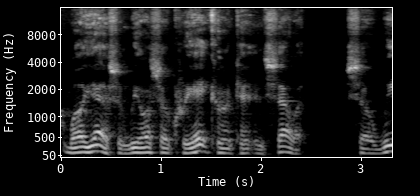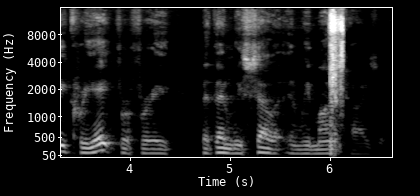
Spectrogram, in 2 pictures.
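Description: A man from the United States hosts a live stream, chatting casually with strangers in a halting, rambling manner full of fillers. His voice is on the low side, and a little hiss or hum can be heard.

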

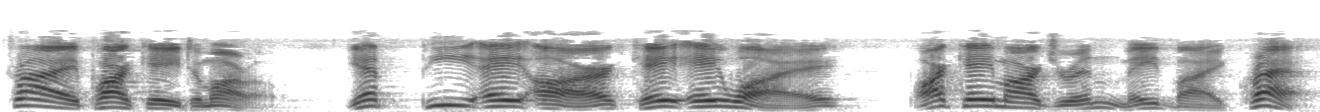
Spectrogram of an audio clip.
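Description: Animated old-time American radio announcer man. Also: fairly high pitch, takes it slowly. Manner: emphatic showman-like delivery. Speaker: sponsor's announcer. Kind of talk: old radio announcer, scripted 1950s radio advertising and narration. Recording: muffled vintage radio recording, music behind.

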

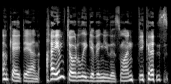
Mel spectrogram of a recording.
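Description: A woman's voice: fairly low pitch, animated, normal speed, fairly bright tone, no room sound, clean studio sound. A woman co-hosting an advice podcast, chatting casually with jokes and frequent laughs. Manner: chatty, laughs often, self-mocking jokes. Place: Vermont.

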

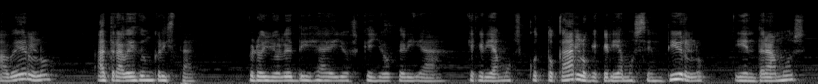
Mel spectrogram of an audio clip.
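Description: An older woman giving a personal testimony, speaking haltingly with frequent restarts and repeated words. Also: mid-range voice, mellow. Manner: halting, with many restarts and repetitions. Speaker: victim's daughter giving testimony.

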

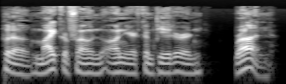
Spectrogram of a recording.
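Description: Podcast host, man, low voice, relaxed talk with quick jokes. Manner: conversational, joking asides. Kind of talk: casual podcast discussion.

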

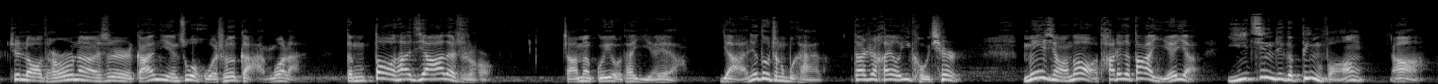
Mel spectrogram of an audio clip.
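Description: Husky, lively man. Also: sits high. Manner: colloquial, chatty, with many drawn-out particles. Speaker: storyteller. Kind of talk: oral ghost-story telling.

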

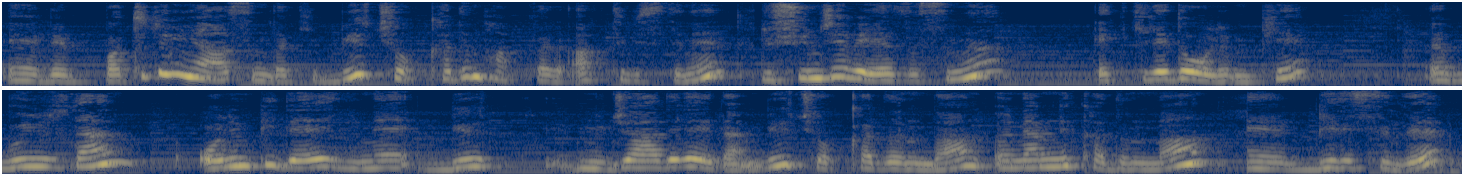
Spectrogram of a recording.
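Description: A woman giving a conversational history talk, pausing often on hesitation fillers. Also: mid-range voice, expressive, warm tone, faint music behind. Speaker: storyteller.

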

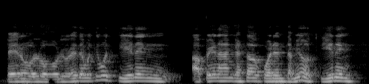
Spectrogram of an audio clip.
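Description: A man's voice: medium pitch, fairly even intonation, quick pace. Man with Caribbean Spanish, muffled lo-fi sound. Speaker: baseball reporter. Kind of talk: casual sports chat. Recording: dull lo-fi audio.

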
